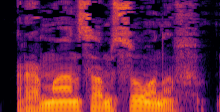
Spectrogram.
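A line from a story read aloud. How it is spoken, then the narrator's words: Gruff grunt. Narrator (Russian): буркнул чувак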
